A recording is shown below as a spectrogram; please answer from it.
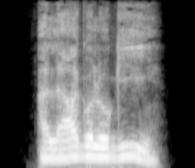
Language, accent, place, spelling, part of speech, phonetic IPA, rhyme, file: German, Germany, Berlin, Allergologie, noun, [alɛʁɡoloˈɡiː], -iː, De-Allergologie.ogg
- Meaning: allergology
